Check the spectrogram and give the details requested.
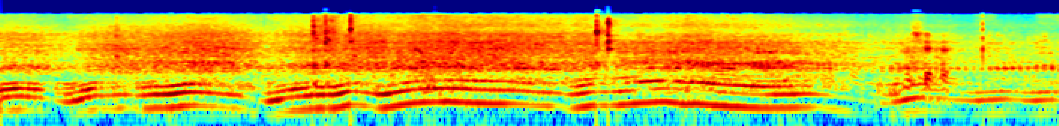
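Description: Lifted Suzuki Jimny's engine revving up and down in slow surges as it crawls over a deep sandy rut on oversized tyres. A few sharp knocks come through about a third, halfway and near the end.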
